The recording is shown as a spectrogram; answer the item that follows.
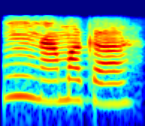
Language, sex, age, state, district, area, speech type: Tamil, female, 45-60, Tamil Nadu, Pudukkottai, rural, conversation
